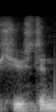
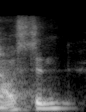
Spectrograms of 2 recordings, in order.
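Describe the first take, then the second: First: It is pronounced like the Texas city's name. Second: It is pronounced the New York street way. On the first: It names the city in Texas. "which I think of Houston, Texas" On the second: It names the street in New York. "but it's pronounced"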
